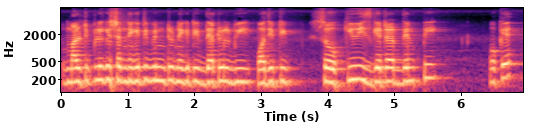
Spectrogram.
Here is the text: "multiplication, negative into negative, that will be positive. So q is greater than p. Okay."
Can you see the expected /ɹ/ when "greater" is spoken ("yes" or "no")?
no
